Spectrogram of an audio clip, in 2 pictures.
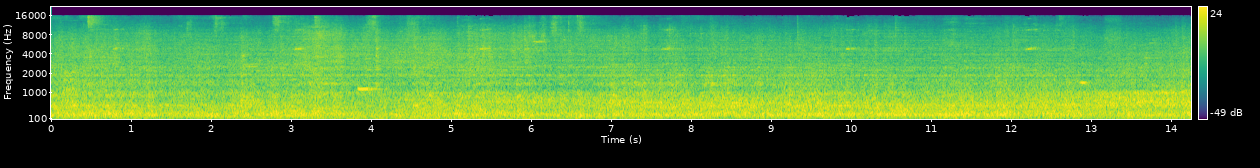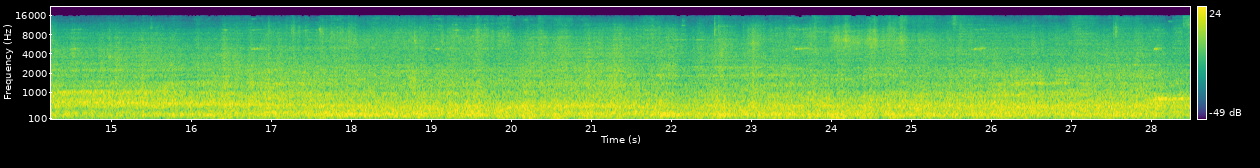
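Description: Freight train tank cars rolling past close by: steady rumble of steel wheels on the rails, with clacking over the rail joints and a faint wavering wheel whine.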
